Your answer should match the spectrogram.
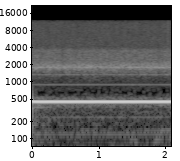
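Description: A steady, unbroken single-pitch telephone line tone, like a dial tone, coming over the studio's call-in phone line as the caller's voice drops out.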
